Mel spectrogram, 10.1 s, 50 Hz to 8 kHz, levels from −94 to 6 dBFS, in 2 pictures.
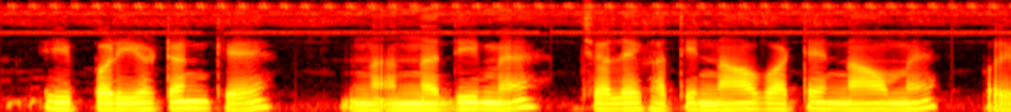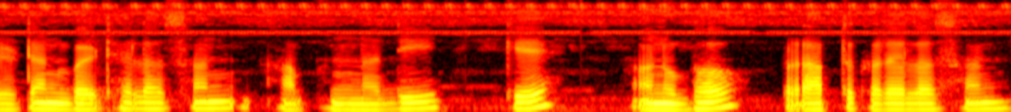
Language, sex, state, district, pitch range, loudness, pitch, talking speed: Bhojpuri, male, Uttar Pradesh, Deoria, 110-125 Hz, -19 LUFS, 115 Hz, 135 wpm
